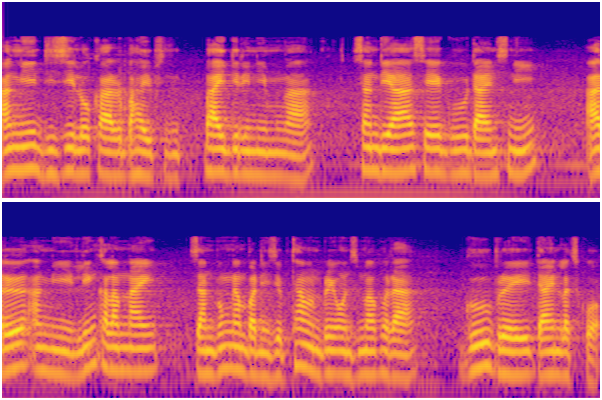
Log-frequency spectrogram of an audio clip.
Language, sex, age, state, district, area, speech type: Bodo, male, 18-30, Assam, Kokrajhar, rural, read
